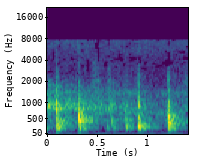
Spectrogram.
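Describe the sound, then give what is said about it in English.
Feet stomping to knock snow off after coming in from shoveling snow: about six dull, muffled thumps in an uneven rhythm, of moderate loudness, with no voices. “Stomp the snow off your feet.”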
